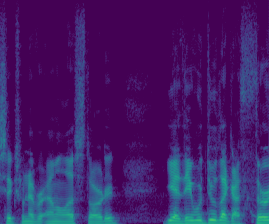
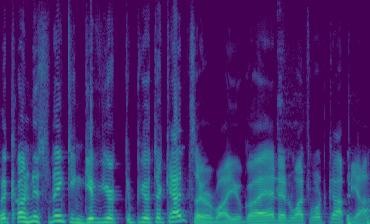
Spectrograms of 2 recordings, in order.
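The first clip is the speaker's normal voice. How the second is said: terrible put-on Indian accent sliding into German; 3 semitones higher, 3 dB louder than usual. Speaker imagines bots here during the World Cup; bad Indian-to-German accent. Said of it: "I don't know why I went from Indian accent to German accent".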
